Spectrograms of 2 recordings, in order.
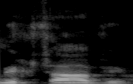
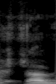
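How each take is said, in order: First: The stress falls before the last syllable. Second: The stress falls on the last syllable. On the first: The speaker calls it wrong. "You read it as" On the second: The speaker calls it right. "Should be miktavim. ... hit the last syllable"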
